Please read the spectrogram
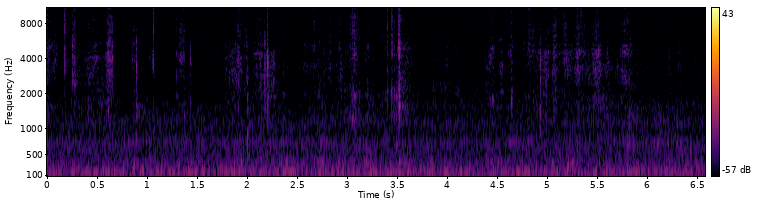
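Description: Faint rustling and crinkling of origami paper being folded and creased by hand, with a few sharper crackles, over a low steady hum.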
